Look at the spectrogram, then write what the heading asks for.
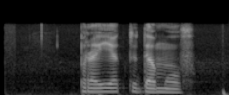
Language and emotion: Russian, neutral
